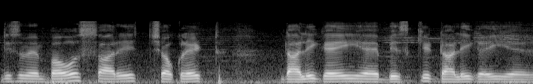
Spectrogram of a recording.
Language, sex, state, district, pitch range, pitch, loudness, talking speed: Hindi, male, Jharkhand, Ranchi, 120-135 Hz, 130 Hz, -15 LUFS, 125 wpm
